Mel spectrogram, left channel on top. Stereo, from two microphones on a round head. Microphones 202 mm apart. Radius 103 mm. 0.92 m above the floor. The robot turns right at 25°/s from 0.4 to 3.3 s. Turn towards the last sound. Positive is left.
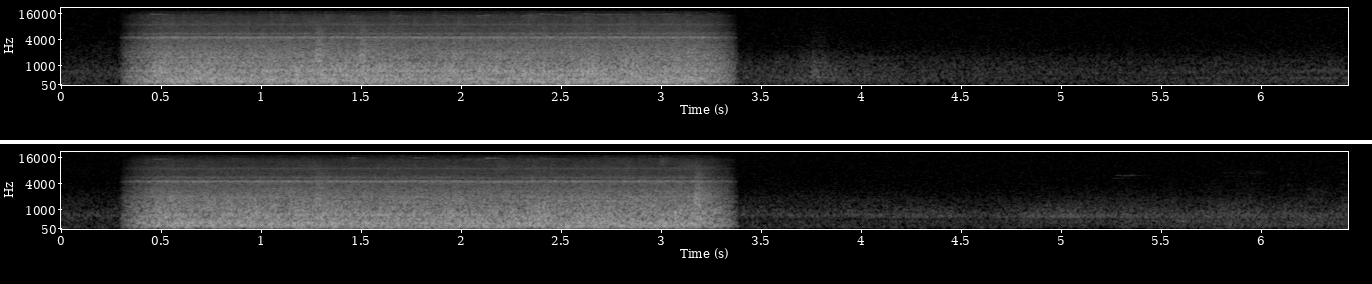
No sound to turn to.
